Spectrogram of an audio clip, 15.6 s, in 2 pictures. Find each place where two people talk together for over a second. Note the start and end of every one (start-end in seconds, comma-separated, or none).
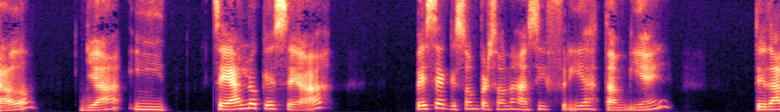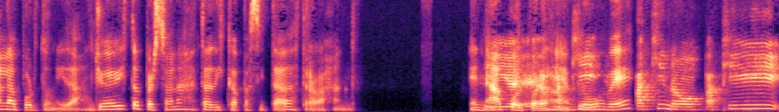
12.6-14.1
